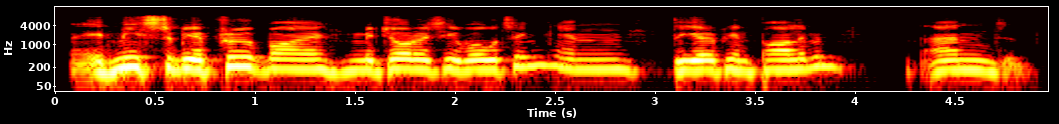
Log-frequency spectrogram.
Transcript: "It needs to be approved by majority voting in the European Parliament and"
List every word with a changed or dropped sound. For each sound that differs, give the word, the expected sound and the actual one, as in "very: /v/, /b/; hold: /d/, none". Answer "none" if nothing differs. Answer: voting: /v/, /w/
